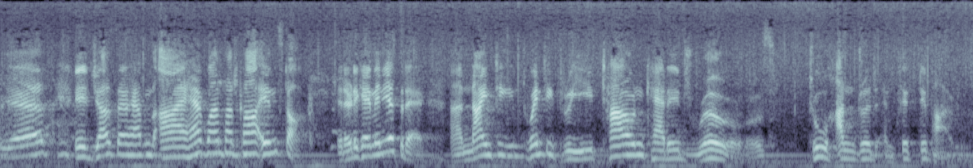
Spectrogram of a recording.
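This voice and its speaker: A man's voice: on the high side, lively intonation, moderate pace, fairly bright tone, soft background music. An English man acting a snooty, fawning luxury car salesman in a 1950s radio comedy, speaking with affected, disdainful refinement. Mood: smooth, salesmanlike. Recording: noisy old archive radio comedy recording.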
